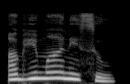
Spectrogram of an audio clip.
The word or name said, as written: ಅಭಿಮಾನಿಸು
